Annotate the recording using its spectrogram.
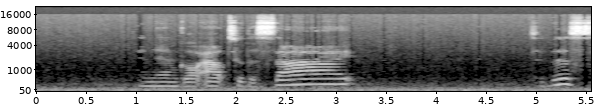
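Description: A woman speaks calmly close to a microphone.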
